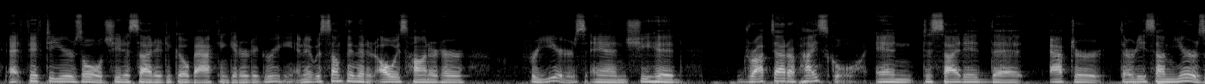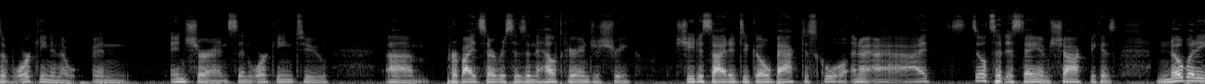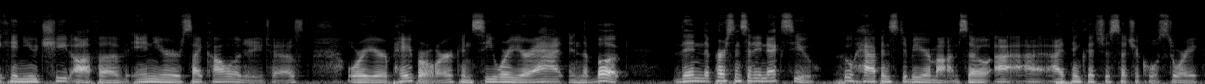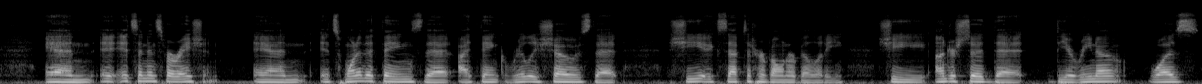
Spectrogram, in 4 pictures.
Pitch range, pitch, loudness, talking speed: 95-125 Hz, 110 Hz, -25 LUFS, 180 wpm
